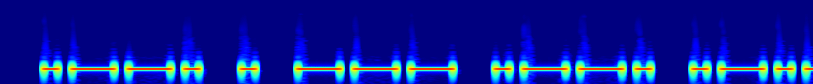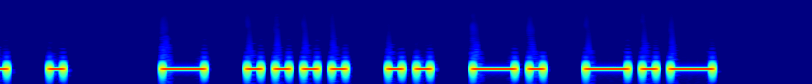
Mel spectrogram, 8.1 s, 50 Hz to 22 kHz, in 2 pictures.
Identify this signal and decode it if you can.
Morse code, heard as a keyed tone, about 17 wpm, 700 Hz. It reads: PEOPLE THINK
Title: Sentences from Top 1000 Words - Review Part 5 - 17wpm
